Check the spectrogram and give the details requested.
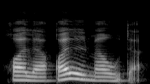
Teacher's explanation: Kha is heavy, lam is light, and qaf is again heavy.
